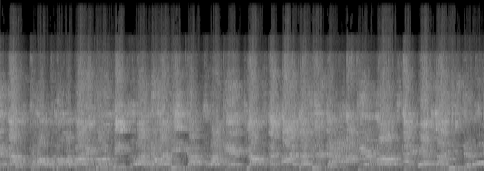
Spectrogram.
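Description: A man preaches loudly and with passion into a microphone, echoing in a large hall.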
